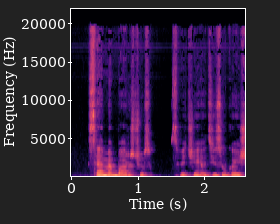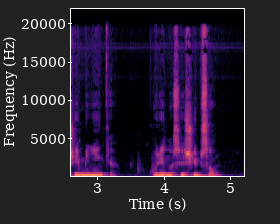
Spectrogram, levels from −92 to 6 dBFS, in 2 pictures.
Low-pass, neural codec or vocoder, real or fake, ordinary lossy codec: 19.8 kHz; none; real; MP3, 96 kbps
